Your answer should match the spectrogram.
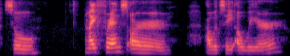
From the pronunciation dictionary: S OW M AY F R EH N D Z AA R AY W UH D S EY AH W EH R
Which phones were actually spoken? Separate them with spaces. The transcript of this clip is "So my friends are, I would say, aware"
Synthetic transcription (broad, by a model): S OW M AY F R EH N D S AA R AY W UH D S EY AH W EH R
